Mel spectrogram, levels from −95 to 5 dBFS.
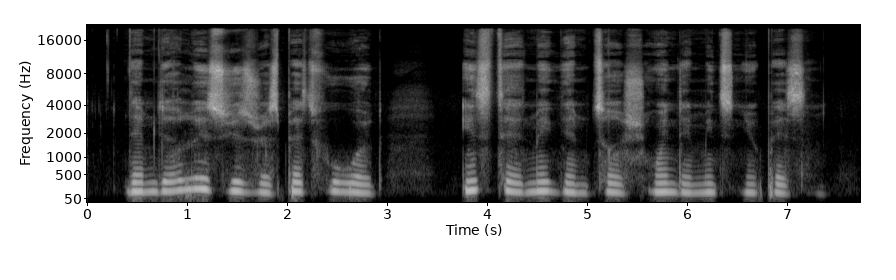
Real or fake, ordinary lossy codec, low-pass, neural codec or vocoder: real; none; none; none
